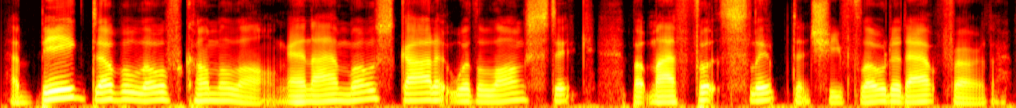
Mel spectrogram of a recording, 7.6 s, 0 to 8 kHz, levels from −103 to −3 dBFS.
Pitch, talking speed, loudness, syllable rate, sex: 135 Hz, 190 wpm, -18 LUFS, 4.0 syllables/s, male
